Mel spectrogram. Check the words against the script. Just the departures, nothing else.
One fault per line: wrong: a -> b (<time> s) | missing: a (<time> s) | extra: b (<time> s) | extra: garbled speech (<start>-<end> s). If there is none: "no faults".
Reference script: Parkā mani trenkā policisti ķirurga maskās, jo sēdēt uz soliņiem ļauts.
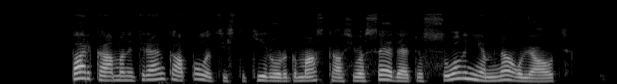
extra: nav (5.0 s)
